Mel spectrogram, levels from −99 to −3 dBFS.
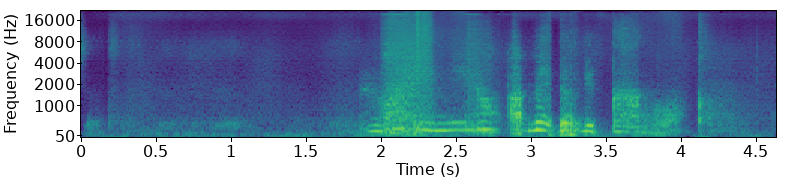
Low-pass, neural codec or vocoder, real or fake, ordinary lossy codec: none; codec, 44.1 kHz, 0.9 kbps, DAC; fake; none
